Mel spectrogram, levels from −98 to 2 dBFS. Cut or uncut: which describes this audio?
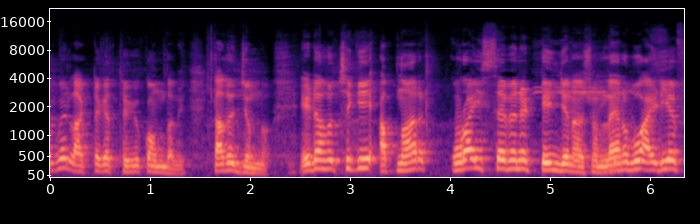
uncut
